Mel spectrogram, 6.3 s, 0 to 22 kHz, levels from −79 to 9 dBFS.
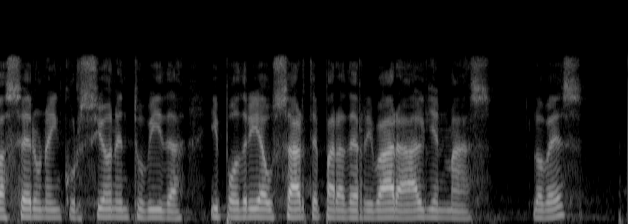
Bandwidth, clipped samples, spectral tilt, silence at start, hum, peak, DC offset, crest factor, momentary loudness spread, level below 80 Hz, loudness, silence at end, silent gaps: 8.2 kHz; under 0.1%; -5.5 dB/octave; 0 s; none; -8 dBFS; under 0.1%; 20 dB; 12 LU; -60 dBFS; -28 LUFS; 0.45 s; none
